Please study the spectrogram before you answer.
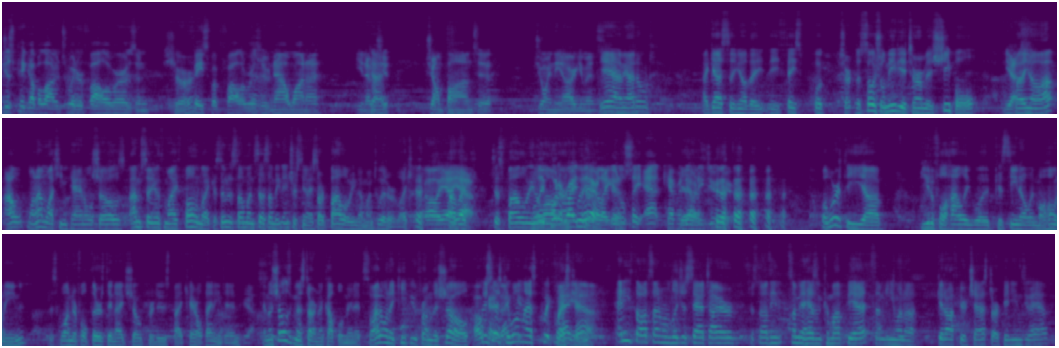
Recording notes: We were at the Hollywood Casino in Mahoning Ohio, and that explains the background noise you hear.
